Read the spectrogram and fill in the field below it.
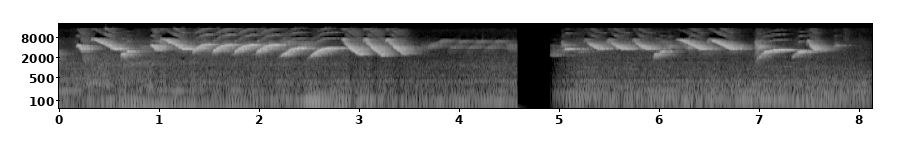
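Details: Black-throated canary singing, a model song for tutoring canaries: rapid series of high, descending sweeping notes in fast trills, a brief silent break, then the trilled phrases resume.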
